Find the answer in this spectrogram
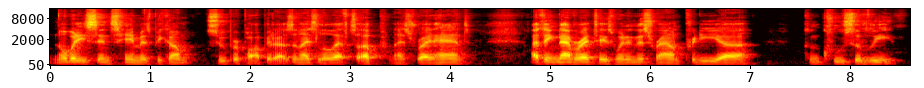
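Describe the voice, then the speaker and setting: This deep-voiced adult man, old enough to remark that he got old, gives loose, live commentary on a boxing bout from his stream, swearing freely and joking between punches. His low voice keeps a steady tone and fairly quick pace, casual and blunt, as he yells encouragement at the fighters and reads out viewer questions.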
